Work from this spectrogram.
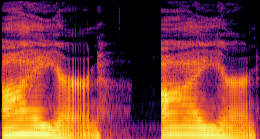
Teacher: Doesn't it sound like the R is towards the end instead of in the beginning? It actually sounds like I.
